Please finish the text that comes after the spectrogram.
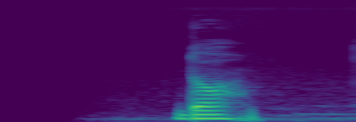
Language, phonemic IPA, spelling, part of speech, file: Assamese, /dɔɦ/, দহ, numeral, As-দহ.ogg
- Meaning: ten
